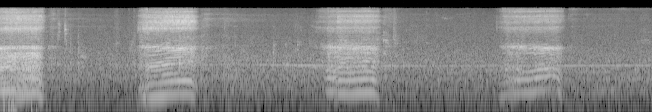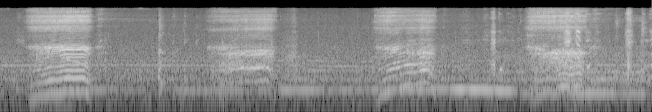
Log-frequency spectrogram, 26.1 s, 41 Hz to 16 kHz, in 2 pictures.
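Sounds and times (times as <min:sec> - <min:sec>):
person snoring loudly: 0:00.0 - 0:01.0, 0:02.8 - 0:04.2, 0:06.3 - 0:07.8, 0:10.0 - 0:11.3, 0:13.6 - 0:15.1, 0:17.2 - 0:18.6, 0:20.5 - 0:21.8, 0:23.6 - 0:25.0.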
